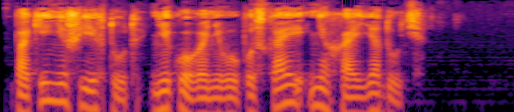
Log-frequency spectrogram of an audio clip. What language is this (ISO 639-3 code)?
bel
